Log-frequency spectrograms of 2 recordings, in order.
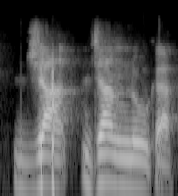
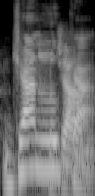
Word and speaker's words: Gianluca: So I was just talking to Jill, and now I'm talking to how can I pronounce her name? It's Gianluca. Gianluca.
